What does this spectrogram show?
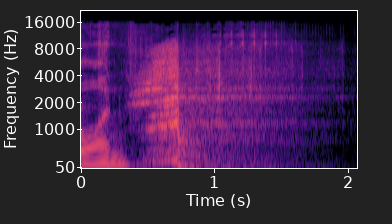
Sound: whoosh

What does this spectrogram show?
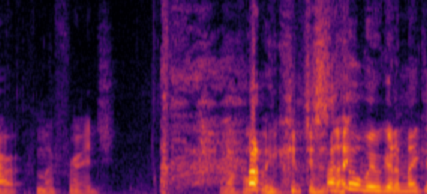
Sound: laughs

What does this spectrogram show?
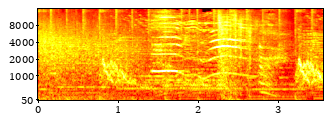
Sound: Latias whines; Ash grunts

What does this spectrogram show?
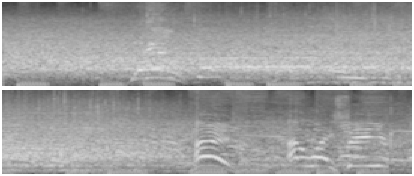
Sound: cheering

